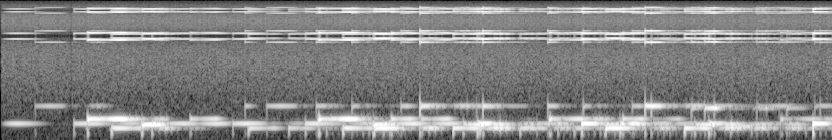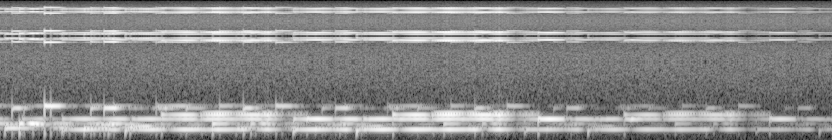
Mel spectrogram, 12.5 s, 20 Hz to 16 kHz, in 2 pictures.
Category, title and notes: Music > Solo percussion
Pixel Bells [Loopable]
Pixel theme song 2026
relax, music, video, game, tune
